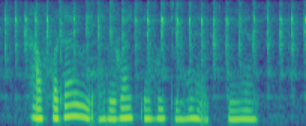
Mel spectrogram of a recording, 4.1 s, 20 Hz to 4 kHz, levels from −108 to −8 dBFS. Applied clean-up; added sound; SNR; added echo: none; Mechanisms / Bicycle; 10 dB; none.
